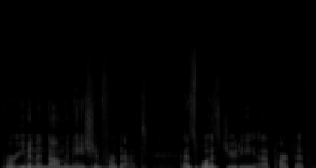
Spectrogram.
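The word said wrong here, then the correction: Parfitt: Judy Parfit.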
